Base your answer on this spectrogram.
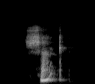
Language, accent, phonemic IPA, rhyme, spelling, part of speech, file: English, Southern England, /ʃæk/, -æk, shack, noun / verb / adjective, LL-Q1860 (eng)-shack.wav
- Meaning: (noun) 1. A crude, roughly built hut or cabin 2. Any poorly constructed or poorly furnished building 3. The room from which a ham radio operator transmits; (verb) To live (in or with); to shack up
